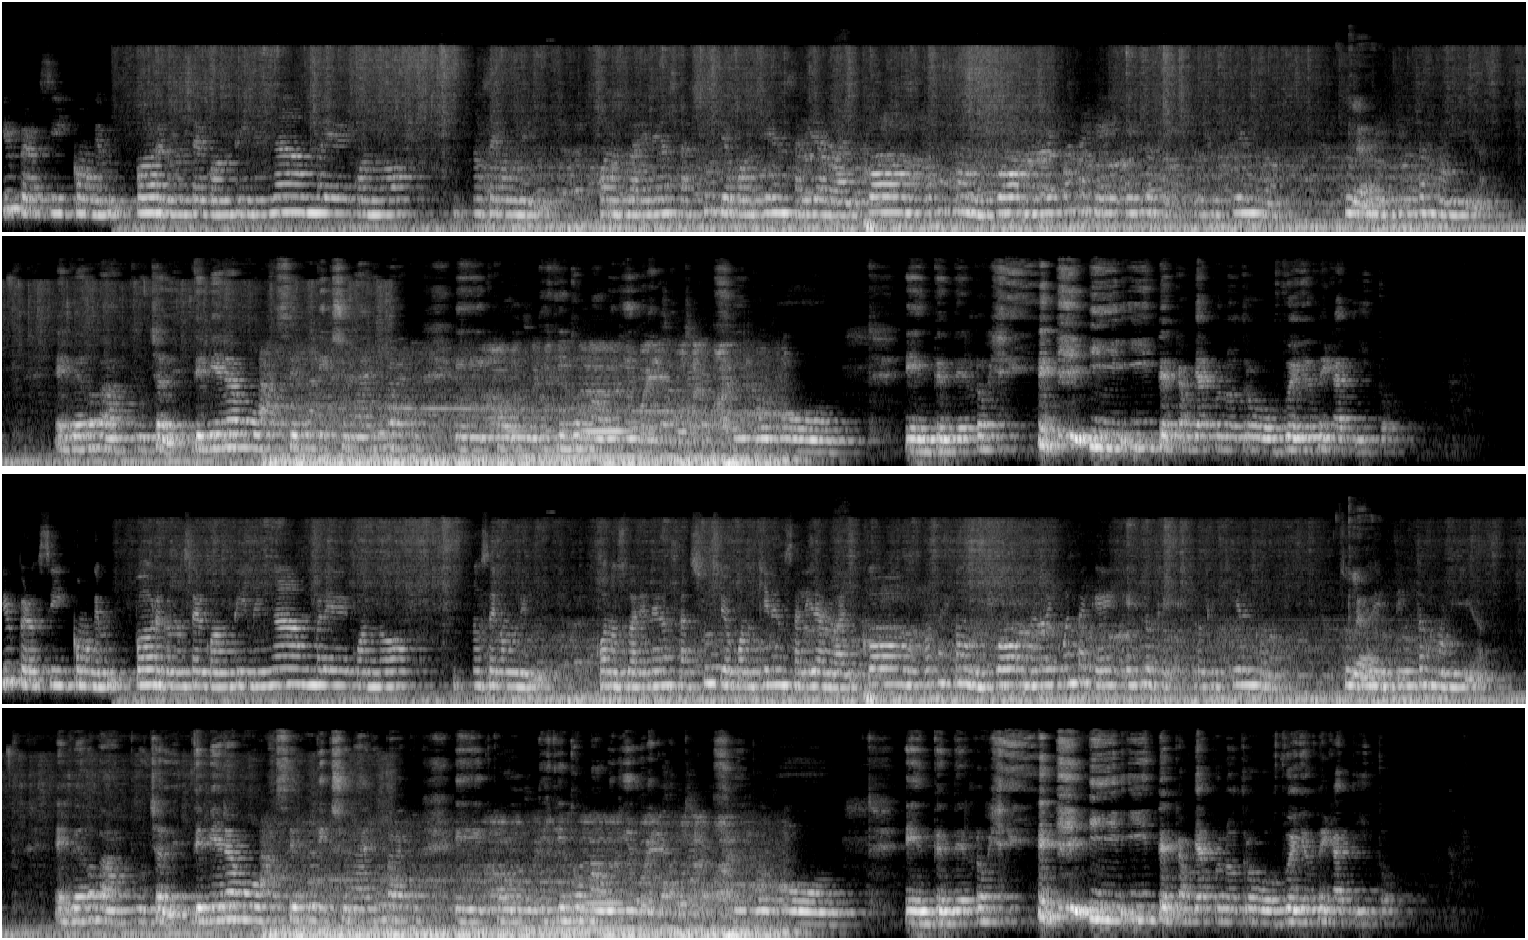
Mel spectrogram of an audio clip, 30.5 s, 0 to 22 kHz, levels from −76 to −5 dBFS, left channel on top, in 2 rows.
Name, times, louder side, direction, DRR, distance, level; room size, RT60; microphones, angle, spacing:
voice 1, 0.0-4.1 4.7-5.5 5.9-12.7 13.4-14.8, right 1 dB, 90° right, 3 dB, 0.4 m, -25 dB
sound 1, 1.1-19.1, equal, 75° left, 0.7 m, -35 dB
sound 2, 4.7-14.5, equal, 5° left, 0.9 m, -31 dB
voice 2, 13.5-13.8 15.5-29.1, right 1 dB, 20° right, -3 dB, 0.6 m, -24 dB
Bus, 17.8-23.1, equal, 25° left, 0.5 m, -22 dB
3.0 x 2.0 x 3.2 m, 0.92 s
head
